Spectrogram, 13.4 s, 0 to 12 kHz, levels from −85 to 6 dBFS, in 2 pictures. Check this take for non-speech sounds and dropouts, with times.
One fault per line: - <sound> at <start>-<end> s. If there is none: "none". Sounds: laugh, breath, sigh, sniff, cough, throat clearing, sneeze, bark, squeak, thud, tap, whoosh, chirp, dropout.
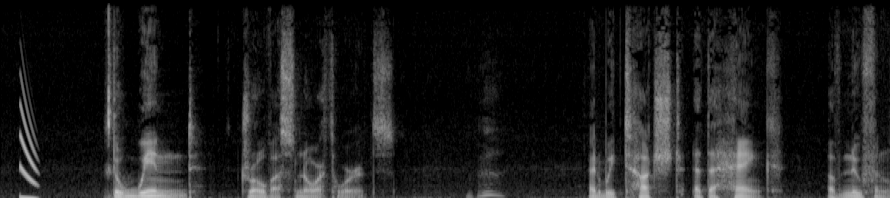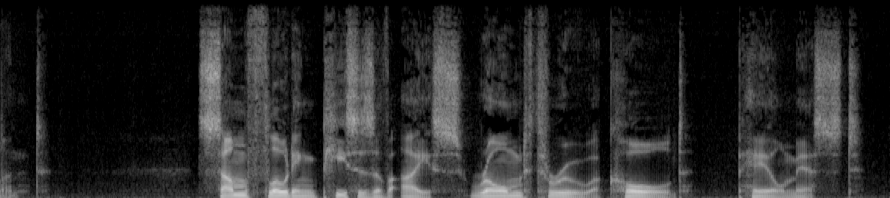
- chirp at 0.1-0.3 s
- breath at 3.5-3.8 s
